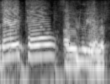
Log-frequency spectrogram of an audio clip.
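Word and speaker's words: Fairytale of New York: Vamos a escuchar, y aquí le voy a pedir si me ayuda, si me corrige la pronunciación, Fire Tale of New York. Sí, debería ser. – Sí, eh, está eh, cerca. Eh, Fairy Tale of New York.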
